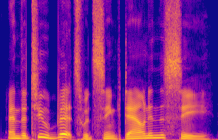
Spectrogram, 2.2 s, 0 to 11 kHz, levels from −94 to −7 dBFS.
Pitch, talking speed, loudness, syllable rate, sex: 160 Hz, 275 wpm, -18 LUFS, 4.8 syllables/s, male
